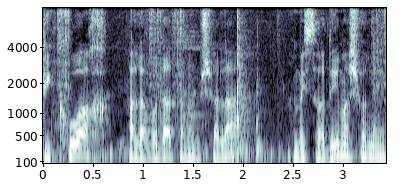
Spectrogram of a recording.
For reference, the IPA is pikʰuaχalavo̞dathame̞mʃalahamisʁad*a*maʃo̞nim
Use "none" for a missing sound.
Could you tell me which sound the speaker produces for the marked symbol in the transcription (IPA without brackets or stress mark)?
i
